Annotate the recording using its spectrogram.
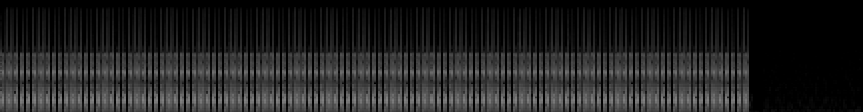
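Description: A loud electronic buzz tone held at one steady pitch, rich in overtones, cutting off suddenly near the end: the cut-off sound as a caller is hung up on.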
